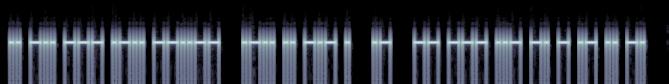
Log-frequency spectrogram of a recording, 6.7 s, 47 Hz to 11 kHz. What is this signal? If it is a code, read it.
Morse code, heard as a keyed tone, about 34 wpm, 700 Hz. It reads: IDOL, LIKE A MOUNTAIN
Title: A Sound Of Thunder 35wpm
